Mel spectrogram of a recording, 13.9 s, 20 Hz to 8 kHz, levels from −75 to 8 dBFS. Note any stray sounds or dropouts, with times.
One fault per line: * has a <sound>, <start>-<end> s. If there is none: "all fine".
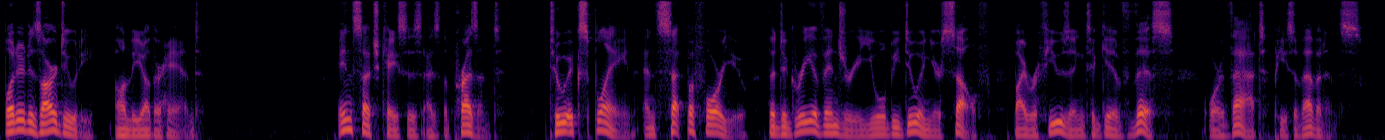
all fine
